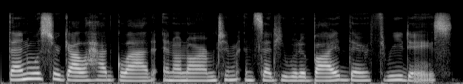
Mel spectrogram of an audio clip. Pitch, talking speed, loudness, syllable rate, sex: 195 Hz, 205 wpm, -18 LUFS, 5.3 syllables/s, female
